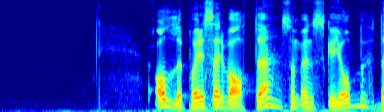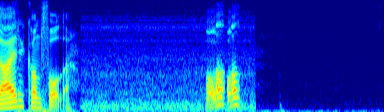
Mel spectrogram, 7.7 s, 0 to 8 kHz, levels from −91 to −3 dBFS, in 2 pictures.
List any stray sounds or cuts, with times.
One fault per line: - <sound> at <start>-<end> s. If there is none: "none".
- laugh at 5.9-6.2 s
